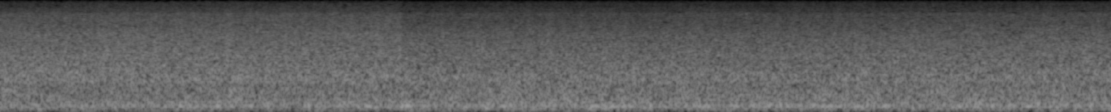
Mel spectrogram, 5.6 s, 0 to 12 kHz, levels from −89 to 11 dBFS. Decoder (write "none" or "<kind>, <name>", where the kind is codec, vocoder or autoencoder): none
